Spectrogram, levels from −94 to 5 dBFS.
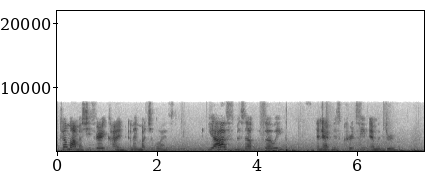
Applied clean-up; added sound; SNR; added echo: none; Waves, surf; 2 dB; none.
